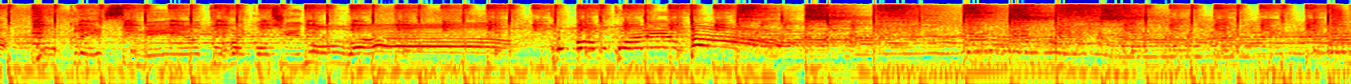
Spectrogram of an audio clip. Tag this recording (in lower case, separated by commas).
music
